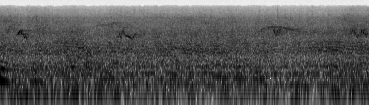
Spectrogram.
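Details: Honey bees at a beehive on a rainy morning, busy making honey near gardens, farms and fields: a steady, dense low hum of many wings fills the recording, with faint short chirps from birds drifting above it.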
